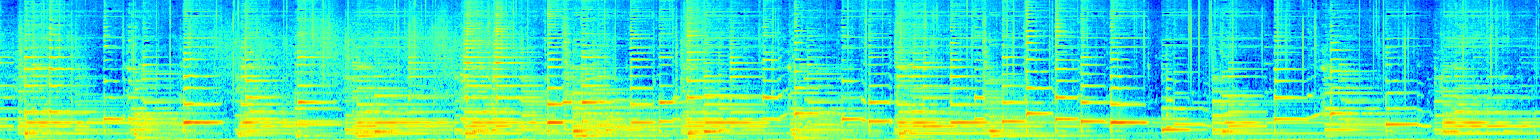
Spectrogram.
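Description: Instrumental passage of an Okinawan folk song: plucked sanshin melody over sustained low accompaniment, with no singing.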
